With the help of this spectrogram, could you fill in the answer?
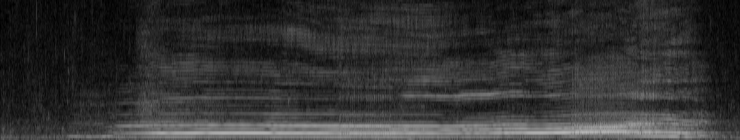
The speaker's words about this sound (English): You heard that scream.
